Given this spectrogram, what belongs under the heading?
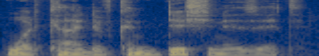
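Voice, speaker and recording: A man's voice: sits low, normal speed, husky, pitched below the performer's own voice. A man voicing a devout fairy tale king in formal, earnest storybook speech. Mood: questioning.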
